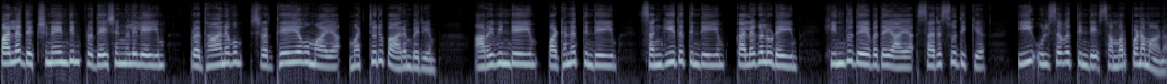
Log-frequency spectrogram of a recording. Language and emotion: Malayalam, neutral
